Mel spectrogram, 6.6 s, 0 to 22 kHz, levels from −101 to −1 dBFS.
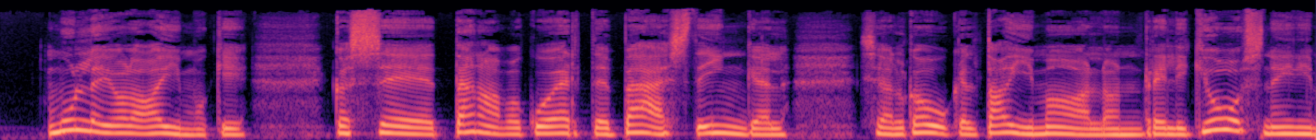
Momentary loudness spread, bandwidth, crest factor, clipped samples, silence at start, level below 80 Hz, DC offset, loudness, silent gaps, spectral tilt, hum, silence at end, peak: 7 LU; 17 kHz; 14 dB; under 0.1%; 0.25 s; -66 dBFS; under 0.1%; -23 LUFS; none; -5.5 dB/octave; none; 0 s; -8 dBFS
